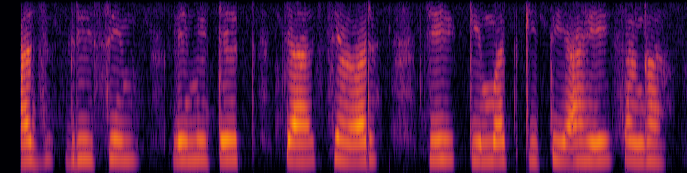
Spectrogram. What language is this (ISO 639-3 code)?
mar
